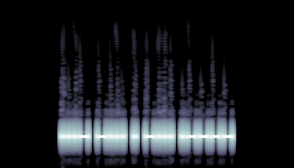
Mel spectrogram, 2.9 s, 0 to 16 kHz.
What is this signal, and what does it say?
Morse code, heard as a keyed tone, about 41 wpm, 700 Hz. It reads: VBEB1
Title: Five Challenging Letter-Number Combinations 40wpm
